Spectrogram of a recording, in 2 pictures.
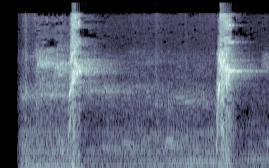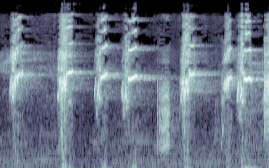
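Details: Nias hill myna singing, played to prompt silent mynas to start singing; loud series of sharp, explosive whistled notes with sweeping harmonics, first isolated, then about eight in quick irregular succession.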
